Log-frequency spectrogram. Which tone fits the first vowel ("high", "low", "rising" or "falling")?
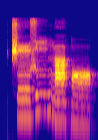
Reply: low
